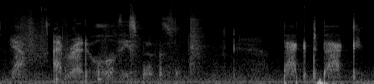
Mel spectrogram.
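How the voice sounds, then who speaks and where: Noticeable background noise accompanies a whispered voice. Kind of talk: ASMR poetry reading. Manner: soft, whispered.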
